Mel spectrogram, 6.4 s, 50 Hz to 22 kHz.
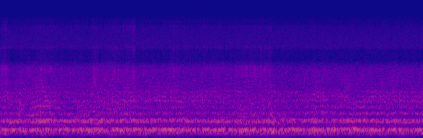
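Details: Many honey bees feeding at a 3D printed tabletop feeder in a Colorado garage during a warm January spell, a steady layered drone of wingbeats with a low hum and overtones, constant and even throughout.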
